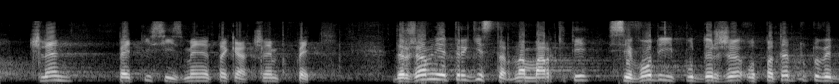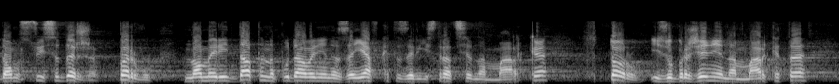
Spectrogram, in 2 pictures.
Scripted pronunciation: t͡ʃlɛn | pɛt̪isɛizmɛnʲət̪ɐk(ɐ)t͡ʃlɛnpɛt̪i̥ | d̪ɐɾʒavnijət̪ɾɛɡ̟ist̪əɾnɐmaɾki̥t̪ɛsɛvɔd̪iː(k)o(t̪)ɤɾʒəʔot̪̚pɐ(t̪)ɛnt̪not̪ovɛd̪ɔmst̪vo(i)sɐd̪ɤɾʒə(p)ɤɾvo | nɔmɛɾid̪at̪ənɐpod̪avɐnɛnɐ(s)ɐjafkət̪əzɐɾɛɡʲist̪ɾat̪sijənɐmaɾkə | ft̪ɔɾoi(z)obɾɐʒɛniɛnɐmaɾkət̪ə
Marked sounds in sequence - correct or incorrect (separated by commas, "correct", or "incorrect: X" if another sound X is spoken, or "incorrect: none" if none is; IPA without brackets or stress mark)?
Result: incorrect: a, incorrect: p, incorrect: d̪, correct, correct, correct, incorrect: z, correct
